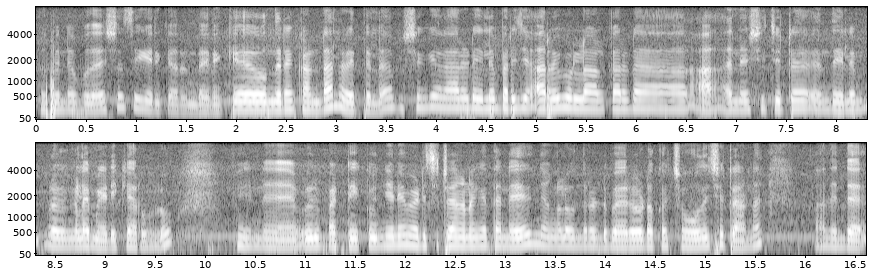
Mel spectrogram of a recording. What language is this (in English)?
Malayalam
